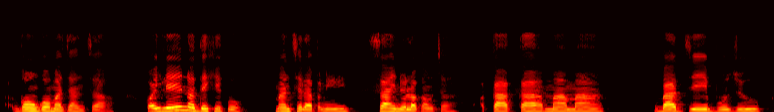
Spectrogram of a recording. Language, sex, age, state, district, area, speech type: Nepali, female, 45-60, West Bengal, Kalimpong, rural, spontaneous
